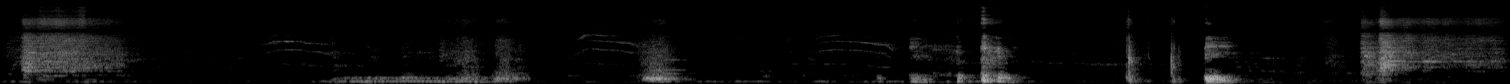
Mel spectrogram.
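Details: Persian cat meowing indoors: a run of short, arched meows that rise and then fall, spaced a second or two apart, mixed with rustling, sharp clicks and a low steady hum.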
